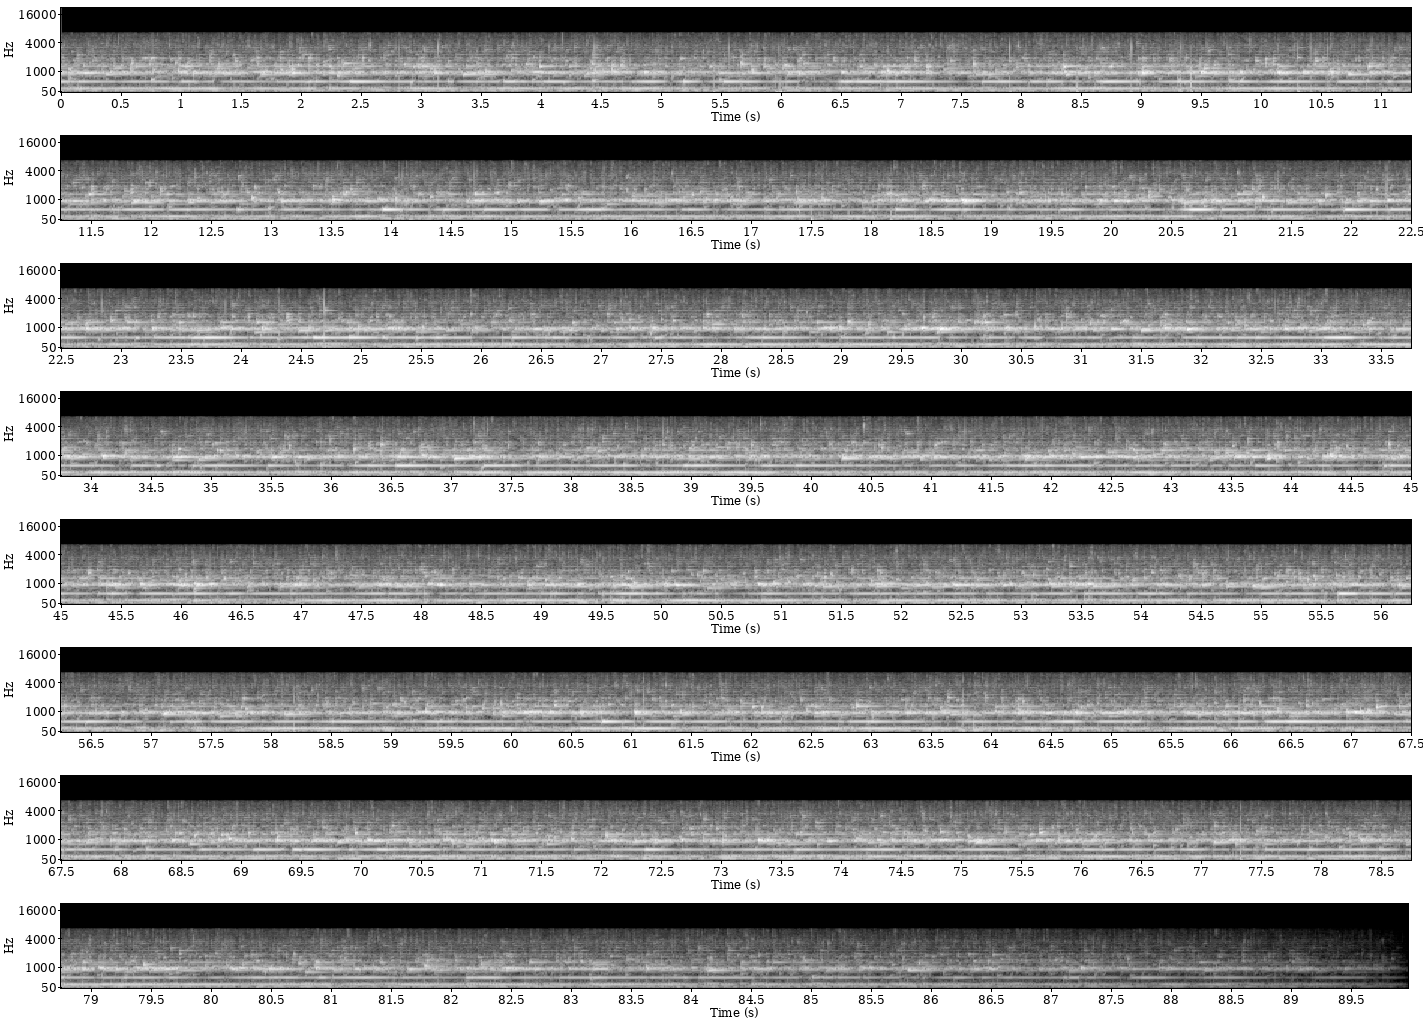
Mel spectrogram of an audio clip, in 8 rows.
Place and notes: Bathampton, Bath, UK - Cast Iron Water Fountain #2
Recorded using a Zoom H4 & a home made contact mic.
